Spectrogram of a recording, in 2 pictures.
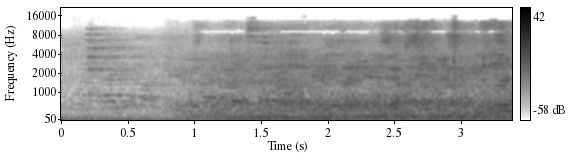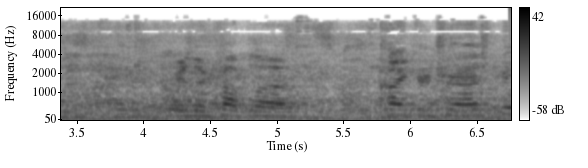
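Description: People chatter in the background of a busy room.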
